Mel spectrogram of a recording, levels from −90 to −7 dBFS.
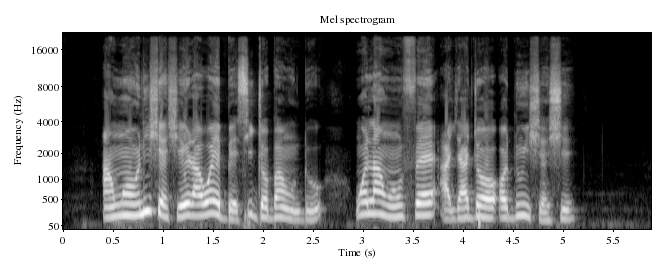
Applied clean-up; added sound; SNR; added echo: none; none; none; none.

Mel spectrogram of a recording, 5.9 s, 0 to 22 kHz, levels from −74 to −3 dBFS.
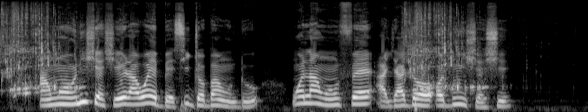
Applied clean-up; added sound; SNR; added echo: none; Liquid; 12 dB; none.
